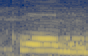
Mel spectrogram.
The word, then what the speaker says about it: cômodo: Menino, que cômodo. Você está muito cômodo nessa cadeira. Olha a pronúncia, o puxado. Cômodo. Chega, pesa o nariz, né?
